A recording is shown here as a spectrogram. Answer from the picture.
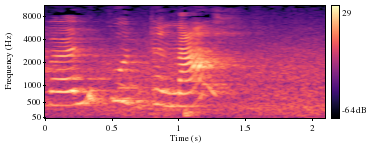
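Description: A young girl talking in a high-pitched voice, with speech in about the first second and a half and a short pause after.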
